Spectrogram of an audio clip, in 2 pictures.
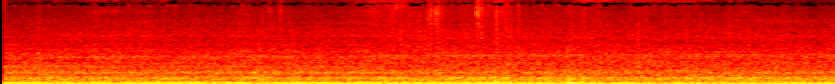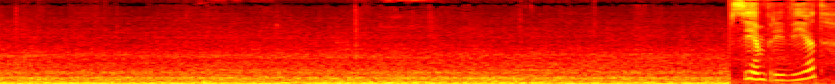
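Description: A car's engine and tyres rumble low and steady from inside the car.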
